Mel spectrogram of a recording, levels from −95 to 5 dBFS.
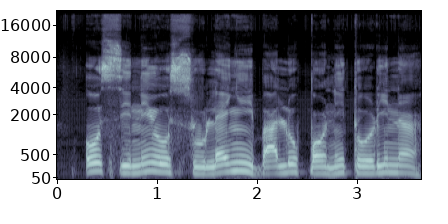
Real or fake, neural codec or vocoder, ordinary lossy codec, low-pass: real; none; none; none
